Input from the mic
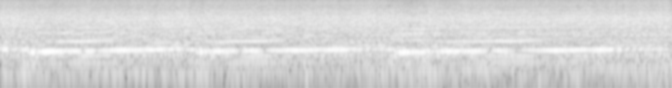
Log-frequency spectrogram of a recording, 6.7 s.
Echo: none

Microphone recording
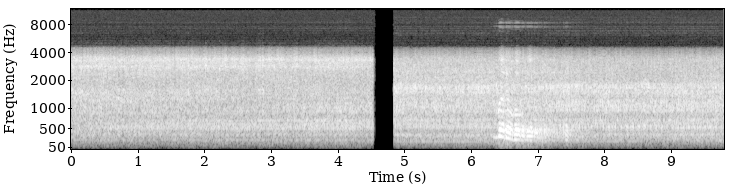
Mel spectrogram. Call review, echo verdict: none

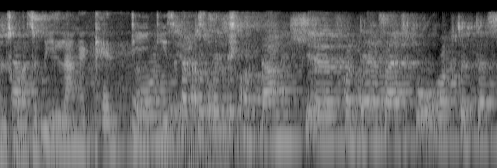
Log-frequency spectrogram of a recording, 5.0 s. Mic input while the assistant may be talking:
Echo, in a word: present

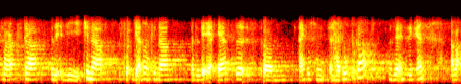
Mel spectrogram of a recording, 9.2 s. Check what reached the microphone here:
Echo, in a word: present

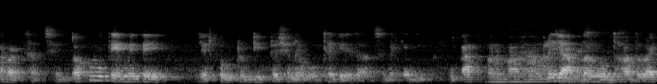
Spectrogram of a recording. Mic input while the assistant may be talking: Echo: present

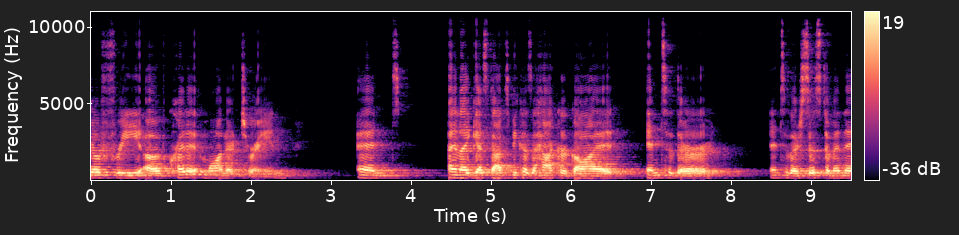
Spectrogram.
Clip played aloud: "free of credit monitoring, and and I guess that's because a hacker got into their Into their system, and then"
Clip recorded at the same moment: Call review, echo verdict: present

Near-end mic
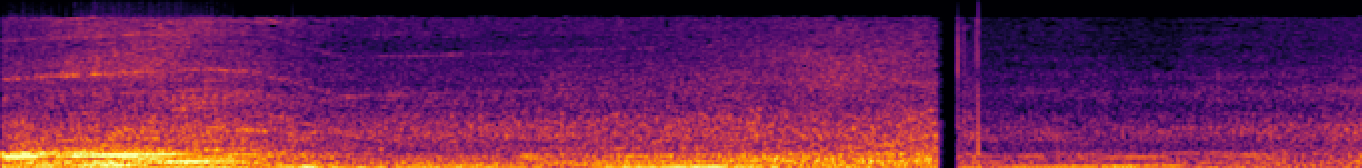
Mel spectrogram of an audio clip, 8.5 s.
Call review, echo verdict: none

